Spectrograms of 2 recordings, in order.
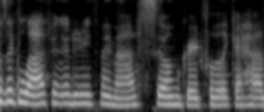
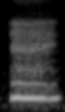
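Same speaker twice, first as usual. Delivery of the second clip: sharp gasp; 9 semitones higher than usual. Real, not acted. Reacting to the friend's message.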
